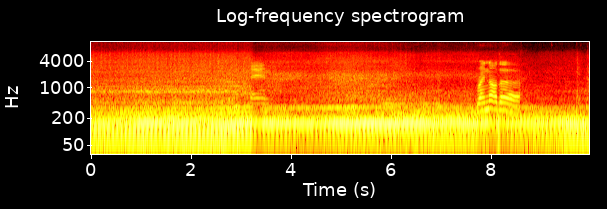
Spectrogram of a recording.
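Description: A Toyota 1JZ-GTE engine swapped into a Mazda RX7 FD idles loudly and steadily through a cut exhaust, a deep rumbling drone close by, with someone talking briefly over it.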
